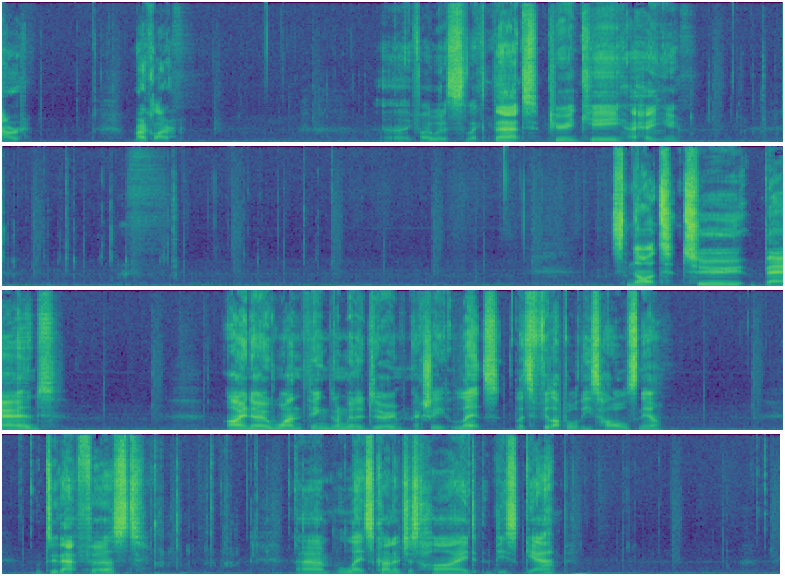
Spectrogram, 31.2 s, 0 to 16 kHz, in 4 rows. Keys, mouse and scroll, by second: 3.5 click, 5.1 KP_Decimal, 6.5 click, 21.2 click, 24.0 middle click, 24.8 shift+click, 25.6 z, 26.1 shift+middle click, 27.6 click, 30.5 click.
